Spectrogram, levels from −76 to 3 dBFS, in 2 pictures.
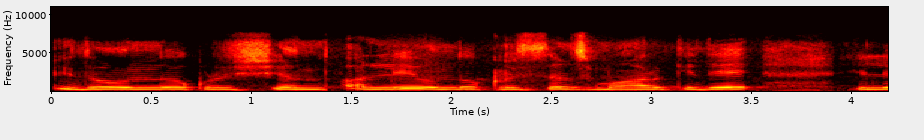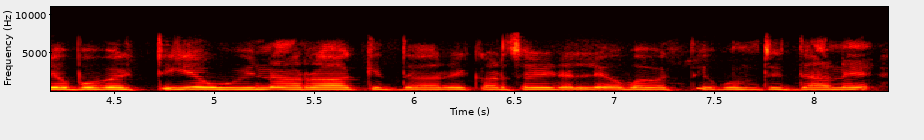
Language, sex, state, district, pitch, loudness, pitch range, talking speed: Kannada, male, Karnataka, Bellary, 250 Hz, -27 LUFS, 245-265 Hz, 135 wpm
